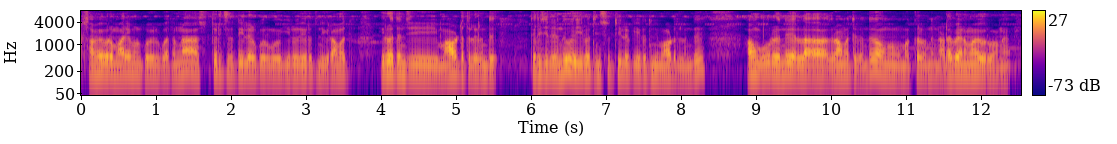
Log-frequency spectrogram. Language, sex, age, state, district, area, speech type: Tamil, male, 30-45, Tamil Nadu, Tiruchirappalli, rural, spontaneous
